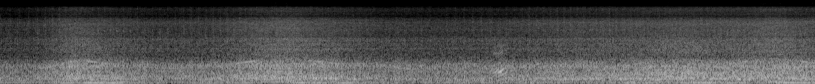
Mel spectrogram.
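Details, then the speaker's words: 1973 VW Squareback Type 3 air-cooled flat-four after a tune-up, vacuum advance hose reconnected. Even thrum swells smoothly and settles as the throttle is blipped, no misfire; timing is seen advancing on revs. Normal rev. "And I'd like to see if our timing advances when I rev it up."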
